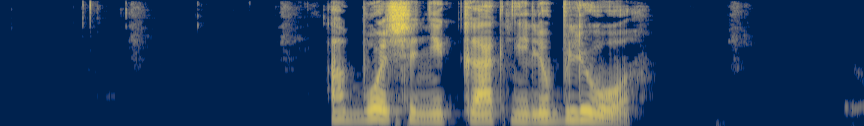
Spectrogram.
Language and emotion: Russian, angry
